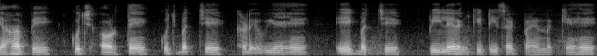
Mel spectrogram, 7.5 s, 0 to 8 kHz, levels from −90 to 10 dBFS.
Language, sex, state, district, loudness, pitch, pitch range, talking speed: Hindi, male, Uttar Pradesh, Lalitpur, -20 LUFS, 110 Hz, 105-115 Hz, 145 wpm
